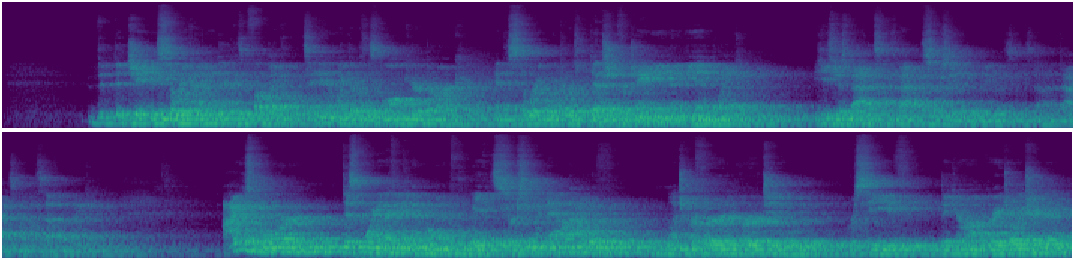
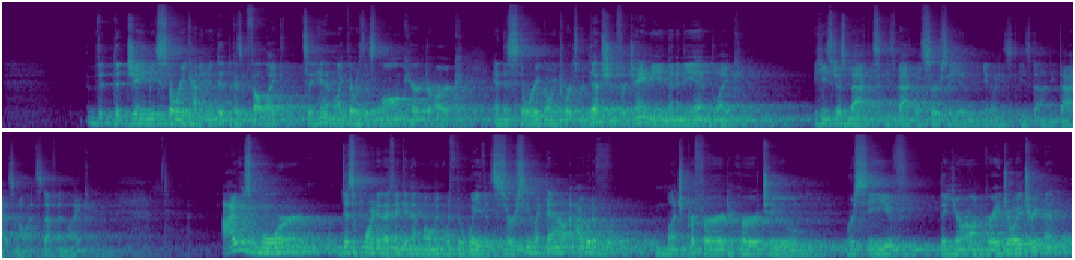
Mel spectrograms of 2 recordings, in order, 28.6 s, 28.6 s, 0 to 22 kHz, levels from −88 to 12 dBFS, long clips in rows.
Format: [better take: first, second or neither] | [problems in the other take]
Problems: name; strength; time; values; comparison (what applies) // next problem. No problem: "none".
second | room echo; strong; dies away in 3 s; slight in the second // off-mic speech; far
